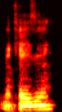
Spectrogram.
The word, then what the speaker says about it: Nikhazy: Trying to remember, one of those home runs was against Doug Nikhazy. That's how you say it, right? Nikhazy? – Yeah, and that's one of our guests.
